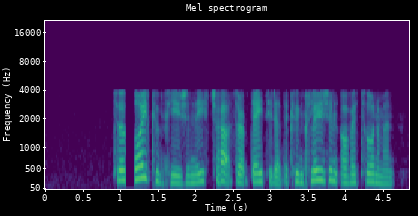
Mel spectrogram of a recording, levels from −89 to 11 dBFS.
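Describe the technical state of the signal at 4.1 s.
At 4.1 s the speech is intact, with no fault at that point, carried through the narrow telephone band of G.711 coding, which passes nothing above 4 kHz.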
